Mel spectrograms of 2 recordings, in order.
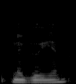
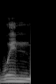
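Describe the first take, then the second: First: The name does not sound like 'win'. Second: The name sounds like the English word 'win'. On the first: The speaker calls it wrong. "not Nguyen" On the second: The speaker calls it right. "you pronounce that Win"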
